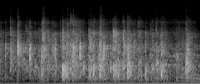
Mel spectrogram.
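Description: A small group of people clapping: many irregular, overlapping hand claps.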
